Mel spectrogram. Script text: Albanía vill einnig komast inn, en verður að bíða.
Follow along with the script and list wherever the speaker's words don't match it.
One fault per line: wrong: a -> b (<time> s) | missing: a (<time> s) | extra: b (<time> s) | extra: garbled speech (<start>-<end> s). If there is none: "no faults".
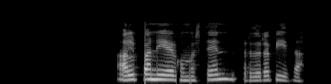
missing: vill einnig (1.8 s)
missing: en (2.3 s)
